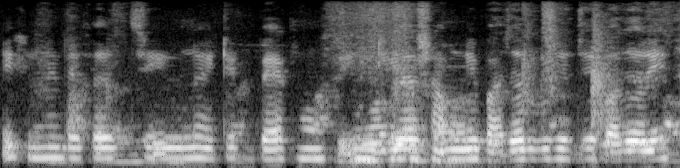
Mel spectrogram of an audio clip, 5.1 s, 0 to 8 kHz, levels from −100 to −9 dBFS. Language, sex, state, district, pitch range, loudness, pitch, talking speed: Bengali, female, West Bengal, North 24 Parganas, 160-185 Hz, -20 LUFS, 170 Hz, 140 wpm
